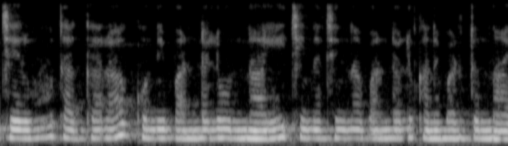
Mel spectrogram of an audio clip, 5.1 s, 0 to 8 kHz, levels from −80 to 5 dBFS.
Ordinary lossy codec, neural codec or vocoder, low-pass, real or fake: none; vocoder, 22.05 kHz, 80 mel bands, WaveNeXt; 7.2 kHz; fake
